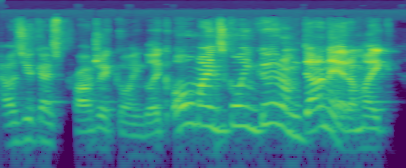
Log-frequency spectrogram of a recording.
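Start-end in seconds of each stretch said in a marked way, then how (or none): 0.0-1.1 hesitant, insecure, self-doubting tone. Speaker retells asking classmates about their projects, feigning insecurity. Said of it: "I like really built up that I was like insecure".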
